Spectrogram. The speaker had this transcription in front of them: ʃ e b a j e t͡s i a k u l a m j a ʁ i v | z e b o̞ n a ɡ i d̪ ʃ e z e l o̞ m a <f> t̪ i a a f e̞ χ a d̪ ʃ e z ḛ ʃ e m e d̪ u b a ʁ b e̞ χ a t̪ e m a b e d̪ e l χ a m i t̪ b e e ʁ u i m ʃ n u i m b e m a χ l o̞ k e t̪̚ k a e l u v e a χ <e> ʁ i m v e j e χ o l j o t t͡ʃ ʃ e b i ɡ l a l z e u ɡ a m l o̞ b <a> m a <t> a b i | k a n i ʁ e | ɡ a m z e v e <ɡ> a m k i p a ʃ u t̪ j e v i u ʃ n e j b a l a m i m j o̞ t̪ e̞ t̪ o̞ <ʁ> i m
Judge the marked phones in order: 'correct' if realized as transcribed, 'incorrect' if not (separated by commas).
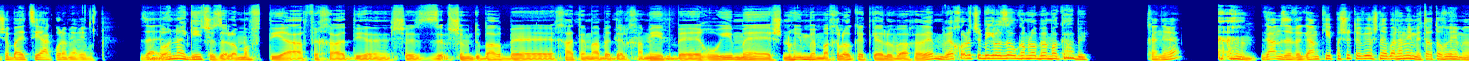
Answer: correct, correct, incorrect, incorrect, correct, incorrect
